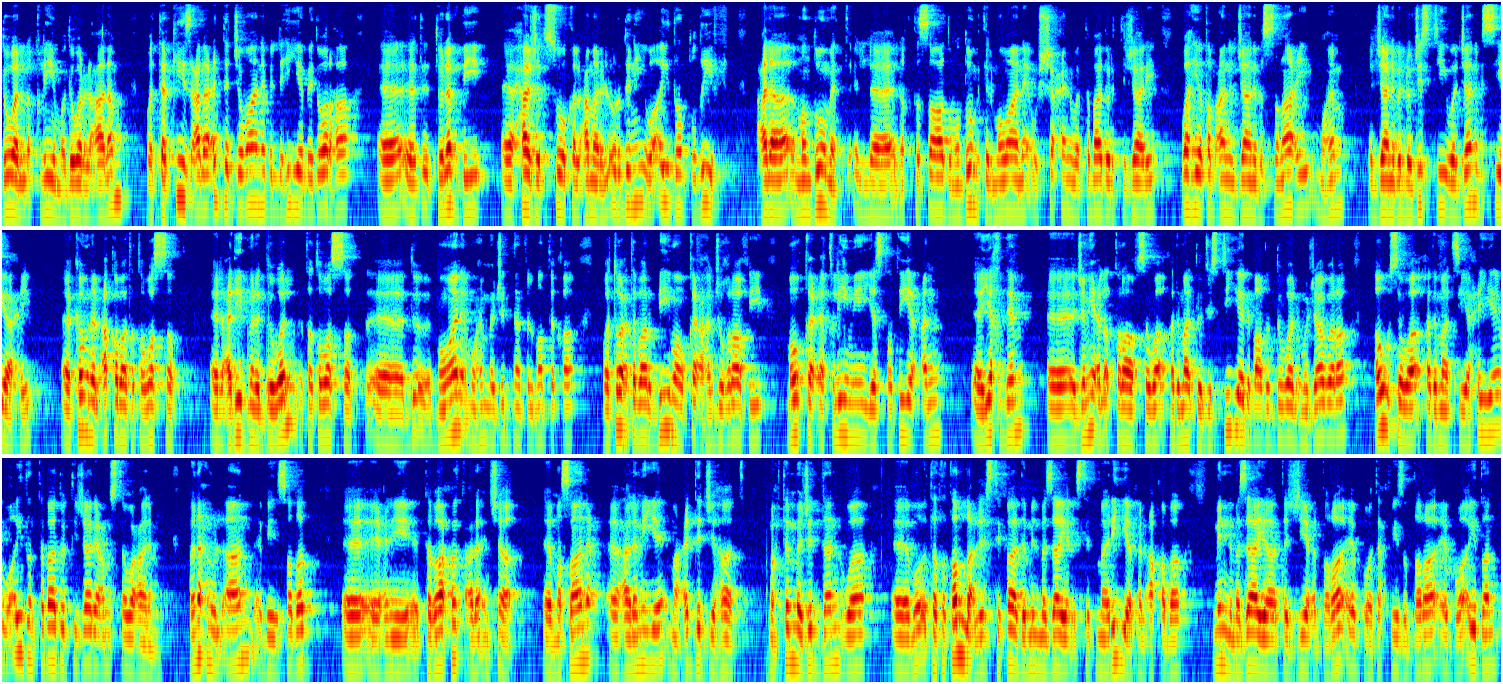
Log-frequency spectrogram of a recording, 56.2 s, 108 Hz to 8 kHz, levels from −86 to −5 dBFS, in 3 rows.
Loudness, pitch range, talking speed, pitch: -20 LUFS, 130-170 Hz, 110 wpm, 145 Hz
